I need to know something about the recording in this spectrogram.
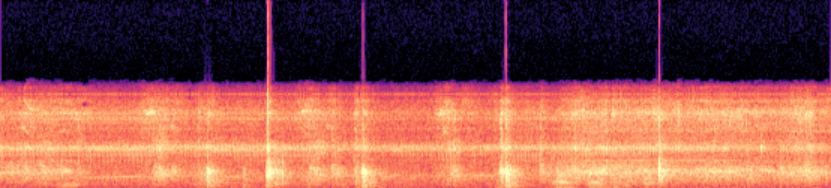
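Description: Plastic parts of a small robot clack and knock as it lifts and drops rings.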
